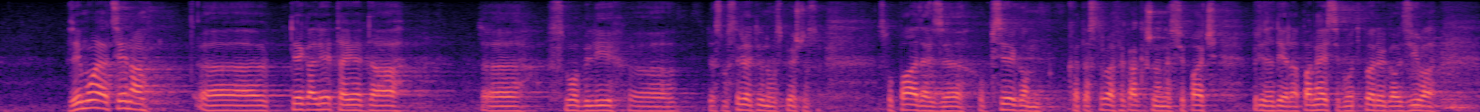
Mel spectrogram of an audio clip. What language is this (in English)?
Slovenian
